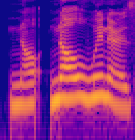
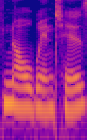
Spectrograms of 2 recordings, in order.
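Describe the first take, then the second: First: It is said imitating a local regional accent. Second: It is said in a plain, neutral accent.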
